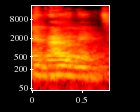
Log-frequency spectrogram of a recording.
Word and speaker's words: environment: This thing now that you just called environment is pronounced as environment. The correct donation to pronounce it, and the stress is on va, environment. See, so the stress is always on the second syllable, environment.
